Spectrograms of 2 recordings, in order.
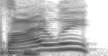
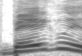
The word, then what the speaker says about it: Bagley: Is it Biley? – That's Bagley. – Oh, it's Bagley? Is that how you say it? – Yeah, it's Bagley. – The GH combination made me think it was silent.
